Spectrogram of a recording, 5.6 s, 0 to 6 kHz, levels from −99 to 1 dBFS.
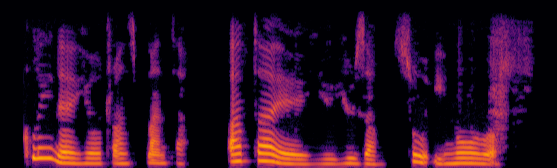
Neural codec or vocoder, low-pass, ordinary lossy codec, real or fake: none; 5.4 kHz; none; real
